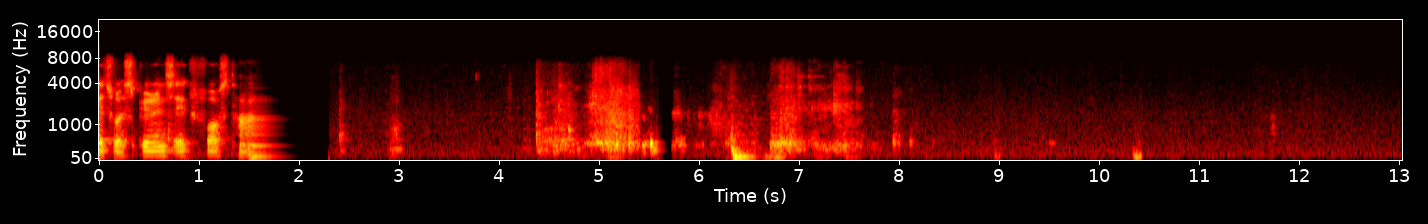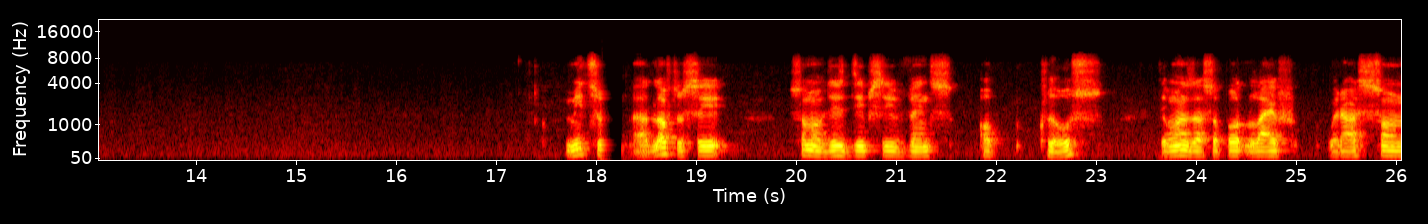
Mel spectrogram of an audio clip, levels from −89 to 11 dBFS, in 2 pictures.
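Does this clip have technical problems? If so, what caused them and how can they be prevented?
Yes. A long network dropout is heard at 1.55 to 2.31 s and again at 18.04 to 18.27 s. The last sound is stretched into a fading buzz that settles into silence, about 0.42 s of it in the first gap and 90 ms in the second. The speech then resumes with roughly 0.74 s and 0.22 s lost. This is likely a stall on the network link during which no audio reached the receiver. It can be prevented with a more stable connection, such as a wired link or a less congested network.

A burst of packet loss hits at 5.57 to 5.74 s. About 160 ms of audio never arrived in time. The receiver held the preceding sound and faded it, leaving about 80 ms of silence before playback jumped ahead past the missing stretch. Enabling Opus forward error correction and allowing a slightly deeper jitter buffer would cover short losses like this. 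The call path itself, Opus at 24 kbps with audio limited to 8 kHz, shows its usual coding character.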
